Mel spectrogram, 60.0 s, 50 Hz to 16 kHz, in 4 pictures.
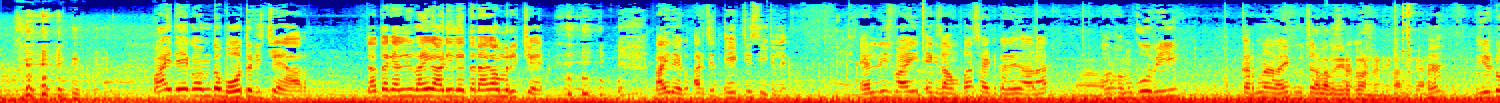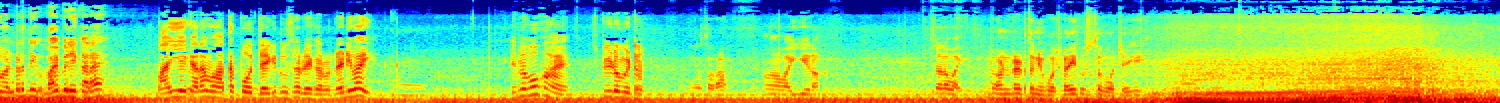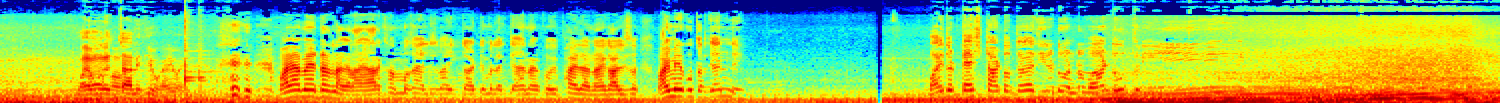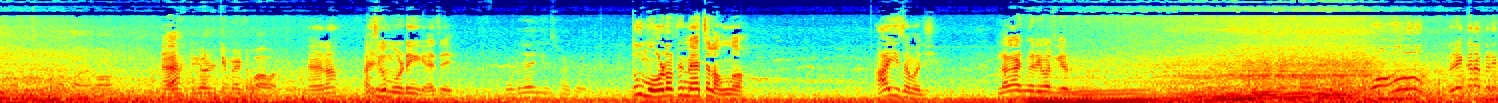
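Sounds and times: car engine accelerating: 0.0 - 59.9
car engine accelerating hard: 19.7 - 31.8, 38.8 - 50.3, 55.0 - 59.9.

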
